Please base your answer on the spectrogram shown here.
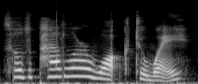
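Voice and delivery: usual speaking voice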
